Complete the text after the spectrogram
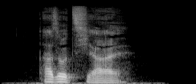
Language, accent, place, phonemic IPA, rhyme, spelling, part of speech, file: German, Germany, Berlin, /ˈazoˌtsjaːl/, -aːl, asozial, adjective, De-asozial.ogg
- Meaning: antisocial, asocial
